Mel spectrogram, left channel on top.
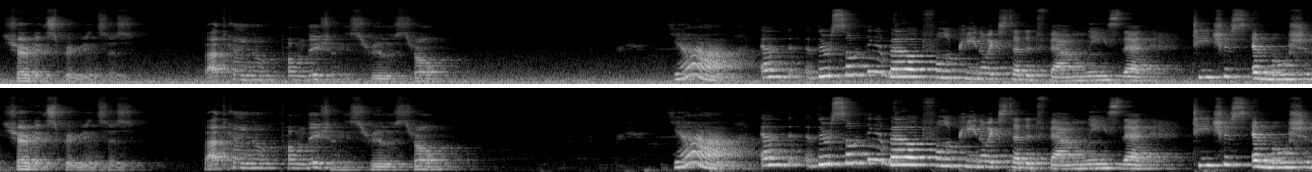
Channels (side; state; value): left; noise; rumble, 11 dB below the sound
